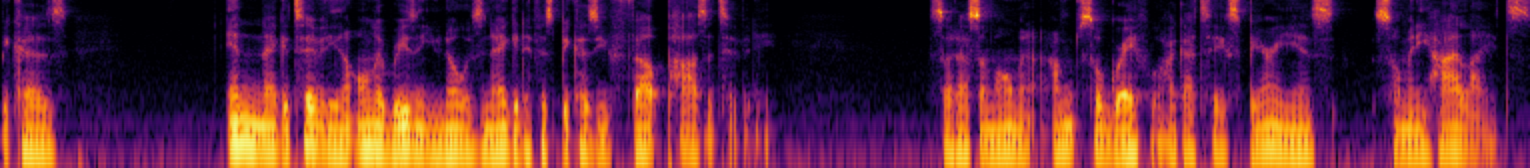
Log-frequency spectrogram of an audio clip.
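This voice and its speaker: Soft-spoken and very deep in pitch, a man talks at a moderate pace with fairly even intonation and long, frequent pauses. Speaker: vlogger. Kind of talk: personal reflective monologue. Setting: at home late at night. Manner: soft-spoken, keeping voice down.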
